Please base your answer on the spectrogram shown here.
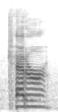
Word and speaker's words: Keter: It is called Keter Labs. Some of you might pronounce it Keater Labs. You're wrong, but it's fine.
